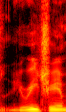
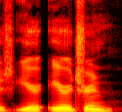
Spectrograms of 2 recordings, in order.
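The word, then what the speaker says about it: Eritrean: Um, I keep saying it wrong. I I want to say it's Uritrian, but Iritan, he's he's from there,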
